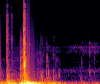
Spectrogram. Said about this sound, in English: What? Aggressive? That's just my normal knock, you fool.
